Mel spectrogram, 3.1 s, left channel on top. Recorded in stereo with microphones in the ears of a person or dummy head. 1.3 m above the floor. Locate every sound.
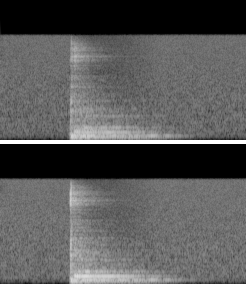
0.9 s a thud: 70° right (ahead or behind), 4 m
